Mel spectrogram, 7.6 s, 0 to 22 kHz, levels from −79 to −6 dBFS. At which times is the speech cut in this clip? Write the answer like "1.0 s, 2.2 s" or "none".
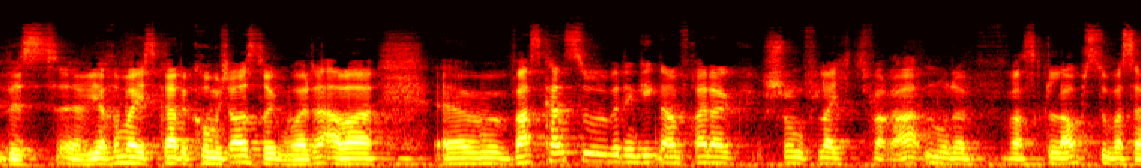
none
